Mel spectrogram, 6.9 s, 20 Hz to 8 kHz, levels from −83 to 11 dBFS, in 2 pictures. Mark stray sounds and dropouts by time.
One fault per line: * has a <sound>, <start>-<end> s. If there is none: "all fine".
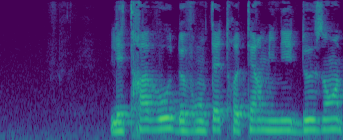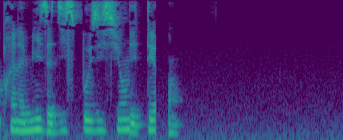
* has a dropout, 5.0-5.1 s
